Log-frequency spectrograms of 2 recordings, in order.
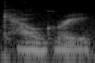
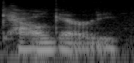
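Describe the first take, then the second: First: The second vowel is dropped, giving two syllables. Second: The second vowel is pronounced, giving three syllables. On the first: The speaker grew up in the city. "They drop that second A" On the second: The speaker did not grow up in the city. "you don't say Calgary like a native"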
